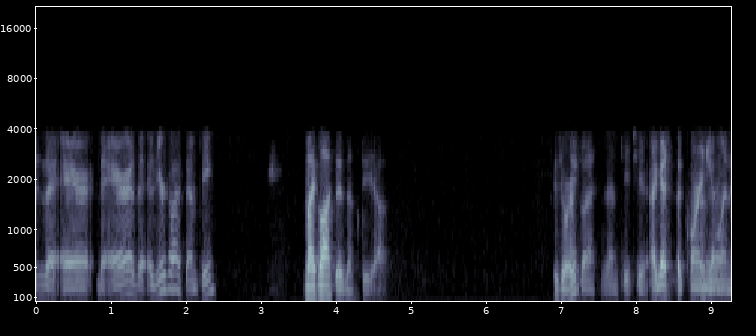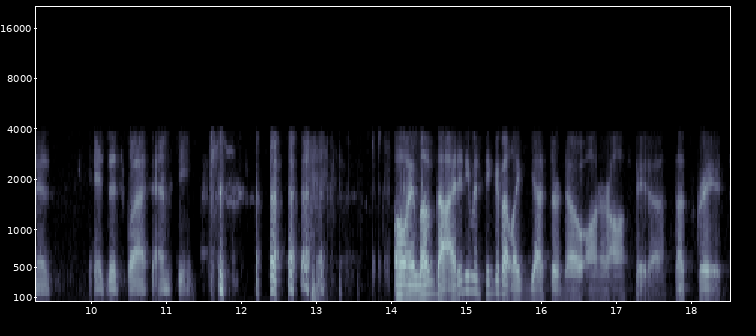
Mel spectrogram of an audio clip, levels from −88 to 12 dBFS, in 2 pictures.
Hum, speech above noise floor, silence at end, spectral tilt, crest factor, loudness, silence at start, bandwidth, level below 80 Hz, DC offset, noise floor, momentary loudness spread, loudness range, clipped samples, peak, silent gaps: none; 51 dB; 0.15 s; -4.5 dB/octave; 24 dB; -26 LUFS; 0 s; 4 kHz; -64 dBFS; under 0.1%; -77 dBFS; 20 LU; 11 LU; under 0.1%; -4 dBFS; none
